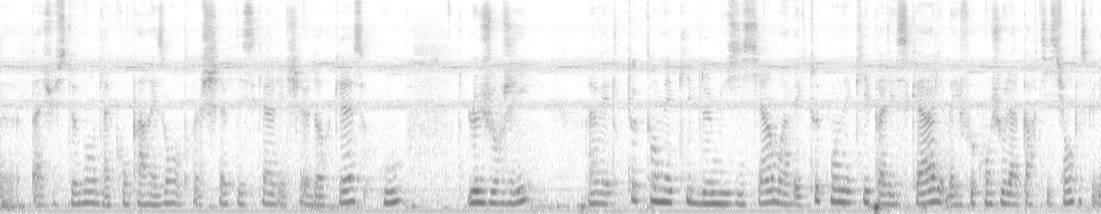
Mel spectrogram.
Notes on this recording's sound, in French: Chef d’escale aux Antilles, et exceptionnellement accompagnée en bruit de fond par les grenouilles nocturnes de la Guadeloupe.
